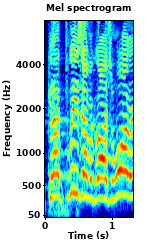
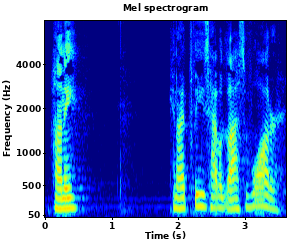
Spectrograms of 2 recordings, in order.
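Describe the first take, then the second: First: It is said angrily and demandingly. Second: It is said calmly and sweetly.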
